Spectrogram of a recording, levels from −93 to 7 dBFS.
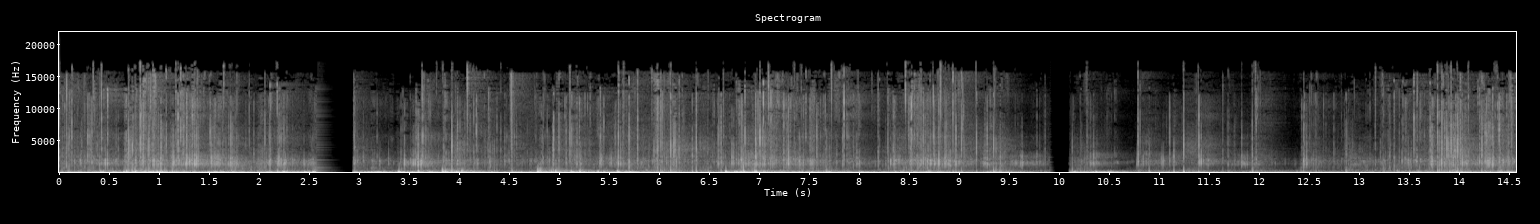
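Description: A recording of sounds with two gaps where the audio simply goes missing. From 2.57 to 2.94 s, about 0.36 s, the last bit of sound is stretched out as a fading buzz or hiss that drops to silence for roughly the final 0.13 s. The same happens from 9.90 to 10.10 s, about 0.19 s, with around 0.15 s of silence. Each time the sound picks up further along, skipping the lost part, which points to a likely long network dropout.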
